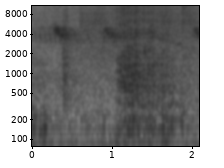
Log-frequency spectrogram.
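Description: Stable sounds: a horse shifting in its stall and blowing out a noisy breath about a second in, while short high chirps, like small birds, repeat throughout.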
